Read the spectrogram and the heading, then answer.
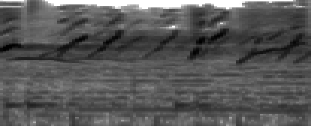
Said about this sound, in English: A high, thin whistle sounded, which was answered by others behind him. He heard more to the right, and the left, and ahead.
